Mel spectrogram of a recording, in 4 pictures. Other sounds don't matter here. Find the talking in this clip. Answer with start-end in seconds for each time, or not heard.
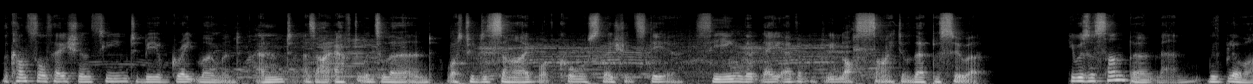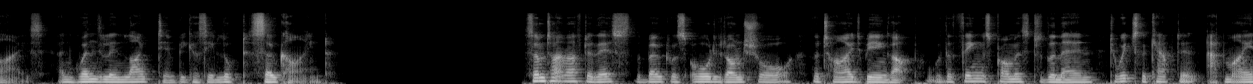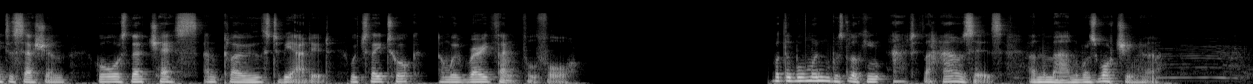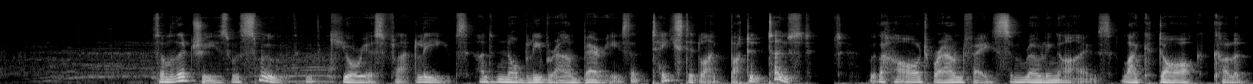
0.0-9.8, 10.7-15.9, 17.8-30.9, 32.8-36.8, 39.1-50.0.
